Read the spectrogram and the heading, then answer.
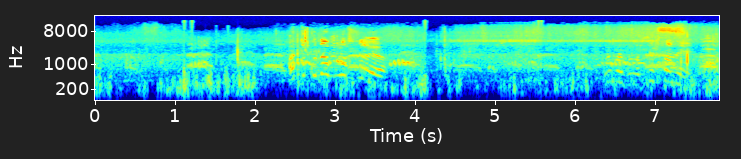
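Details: Flock of common cranes (Grus grus) calling in flight at sunset, 29 September 2021, over Hrodzenskaya Svislach nature reserve, western Belarus: many overlapping rolling, trumpeting notes over steady background rumble.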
